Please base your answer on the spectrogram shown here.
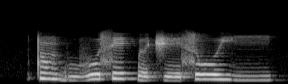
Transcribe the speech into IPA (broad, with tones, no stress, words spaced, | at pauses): tɔ̃˦ɡ͡bu˨ɣo˦ se˦k͡pə˨t͡ʃe˨soː˦ jiː˧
